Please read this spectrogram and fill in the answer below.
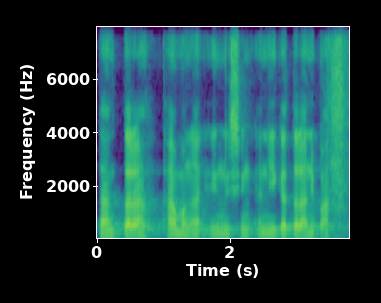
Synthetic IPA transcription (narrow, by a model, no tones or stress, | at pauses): taŋtɐɾatʰamɐŋaiŋlisiŋɐniɡɐtɐɾanipa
